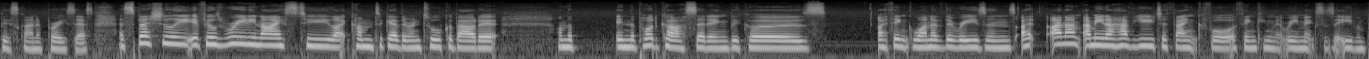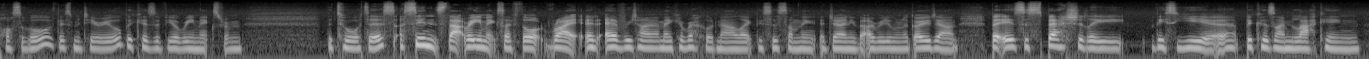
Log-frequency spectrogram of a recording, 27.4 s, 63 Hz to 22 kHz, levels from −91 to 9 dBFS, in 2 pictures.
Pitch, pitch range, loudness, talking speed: 200 Hz, 190-220 Hz, -25 LUFS, 205 wpm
